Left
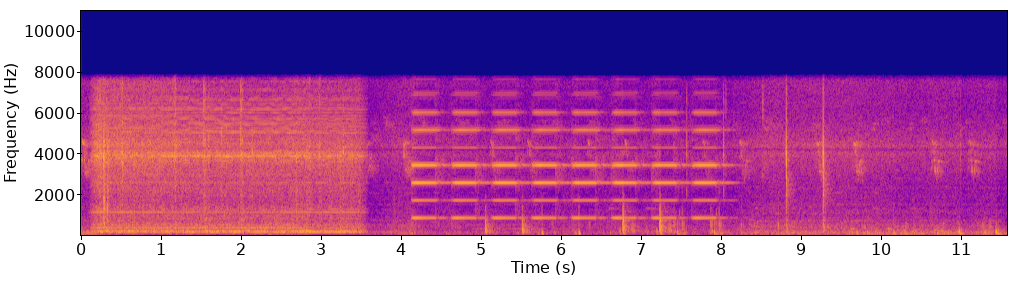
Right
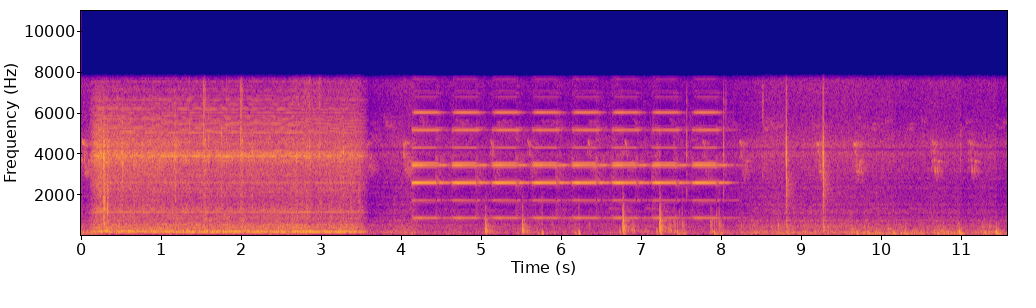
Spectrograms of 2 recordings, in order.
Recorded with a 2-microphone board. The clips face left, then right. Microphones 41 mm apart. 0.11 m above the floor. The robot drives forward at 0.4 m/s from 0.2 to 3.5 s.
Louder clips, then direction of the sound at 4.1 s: Left 3 dB; 60° left (ahead or behind).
